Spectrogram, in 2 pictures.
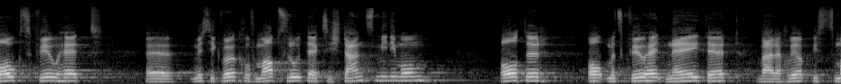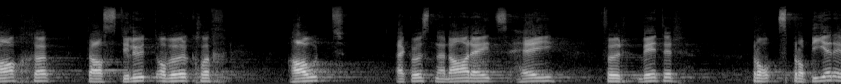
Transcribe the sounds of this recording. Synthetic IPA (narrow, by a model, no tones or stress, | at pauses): fɔʊkt͡skfyːlɦɛt | ɛmɪːɾsiɡvʏɾkləufəm̩ɑpsolut̪əɛksiʃtænt͡sminimʊm | ɔdəɾ | ɔpmət͡skfyːlwɦɛtnɛɪd̥ɛɾtʋæːɾəχliœpːist͡smɑχːəd̥ɑsd̥ilytːovʏɾkʰləχ | hɑwt | ʔəkʋʏsnənɑːɾɛɪt͡shɛɪ | fʏɾʋɪdəɾ | pɔt͡spɾɔb̥iəɾə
